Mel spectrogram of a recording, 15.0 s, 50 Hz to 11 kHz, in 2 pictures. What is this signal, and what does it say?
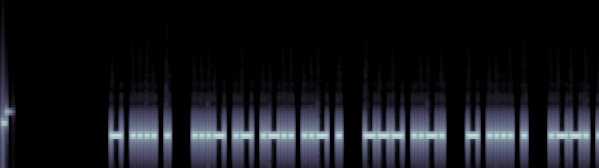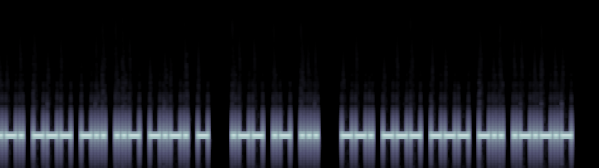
Morse code, heard as a keyed tone, about 28 wpm, 700 Hz. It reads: THE VALUE OF THE PRODUCT WAS GOOD.
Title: Sentences from Top 1000 Words - Review Part 3 - 28wpm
